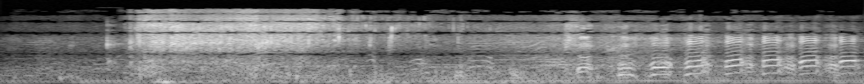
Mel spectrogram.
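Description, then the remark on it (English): A loud hissing burst of seltzer water sprays from a tap for about a second and a half as Noah is made to spray it all over himself, then fades, followed by Tori Spelling breaking into a rhythmic, exaggerated fake belly laugh. “but then it empties and they make Noah spray water, seltzer all over himself, and Tori Spelling's fake belly laugh must be heard, clip two.”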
